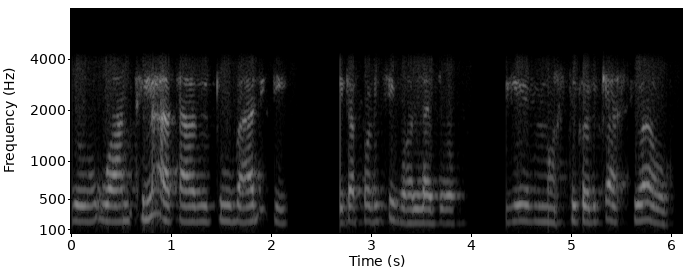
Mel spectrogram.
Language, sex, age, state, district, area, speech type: Odia, female, 30-45, Odisha, Cuttack, urban, conversation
